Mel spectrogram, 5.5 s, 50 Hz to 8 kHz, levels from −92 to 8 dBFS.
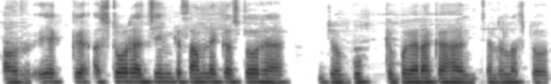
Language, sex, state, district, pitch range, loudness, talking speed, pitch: Hindi, male, Bihar, Gaya, 130-145 Hz, -19 LUFS, 195 wpm, 140 Hz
